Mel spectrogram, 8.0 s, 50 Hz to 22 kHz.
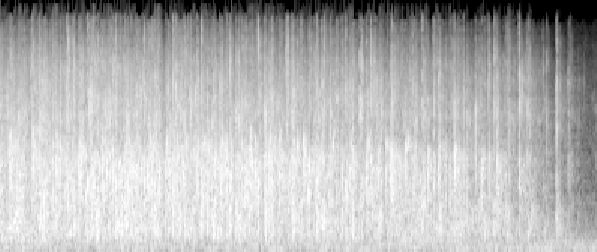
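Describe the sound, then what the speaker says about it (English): Room of attendees at a 16mm Association AGM giving Derek a round of applause, loud, dense clapping that carries steadily for several seconds before tapering off near the end. "Can we have a round of applause for Derek?"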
